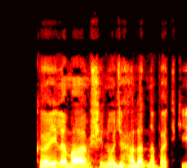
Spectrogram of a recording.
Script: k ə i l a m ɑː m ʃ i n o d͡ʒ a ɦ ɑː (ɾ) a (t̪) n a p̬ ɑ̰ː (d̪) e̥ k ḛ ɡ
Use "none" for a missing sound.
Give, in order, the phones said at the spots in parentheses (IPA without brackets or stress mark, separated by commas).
l, t̪, t̪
